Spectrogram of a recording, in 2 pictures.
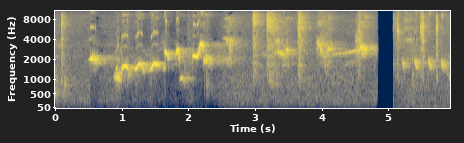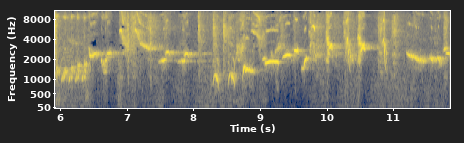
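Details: White-rumped shama singing to stimulate young birds: a long, busy stream of whistles, trills and harsh chattering notes, broken by a brief silence, with a low steady hum underneath.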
